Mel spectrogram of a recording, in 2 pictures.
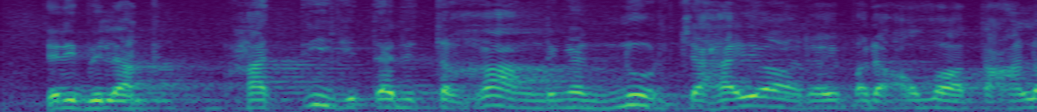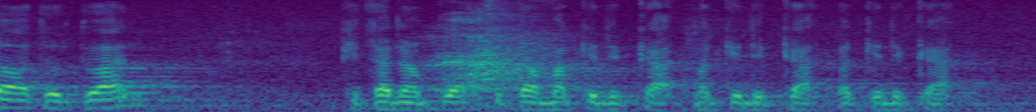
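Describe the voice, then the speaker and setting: A man talks at a very fast pace with a fairly high pitch and ordinary pitch variation. There is noticeable background noise. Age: 60s. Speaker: religious teacher. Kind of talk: religious lecture. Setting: mosque prayer hall.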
